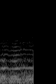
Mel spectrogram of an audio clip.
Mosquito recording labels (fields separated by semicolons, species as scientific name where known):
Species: Anopheles quadriannulatus; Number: one; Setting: insect culture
